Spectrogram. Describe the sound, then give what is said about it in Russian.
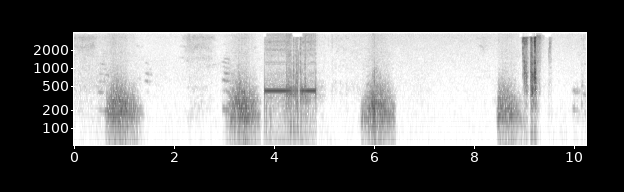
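Telephone line tones while a call to a road construction company waits to connect: several low, muffled bursts repeat a few seconds apart over a narrow phone band, with a brief steady tone and a short burst of beeps near the end. “Для связи с абонентом наберите номер в тональном режиме или оставайтесь на линии.”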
